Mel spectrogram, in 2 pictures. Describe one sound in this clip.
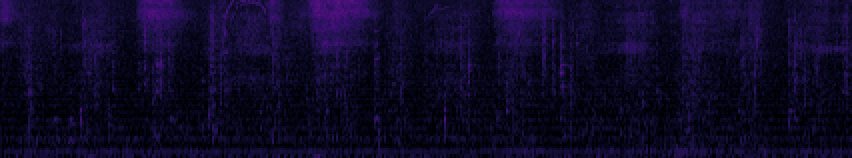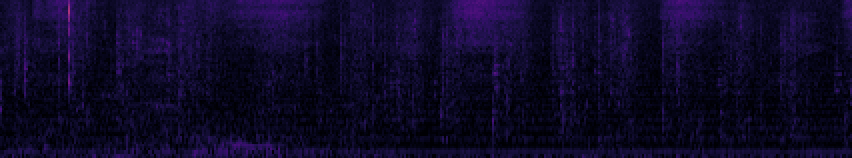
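Wind gusts through snowy trees outdoors.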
